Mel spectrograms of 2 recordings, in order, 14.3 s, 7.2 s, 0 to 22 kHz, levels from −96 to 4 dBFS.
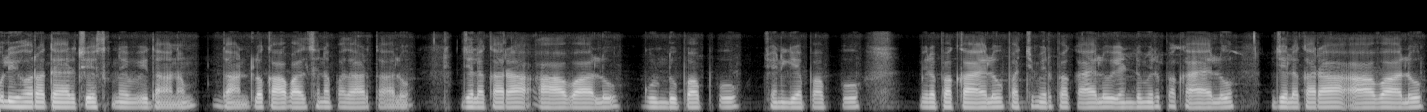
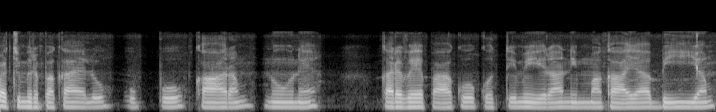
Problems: constant background noise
